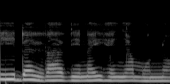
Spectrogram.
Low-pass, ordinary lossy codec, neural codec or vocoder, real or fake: 7.2 kHz; none; none; real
